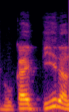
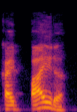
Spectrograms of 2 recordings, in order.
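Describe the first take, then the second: First: The second syllable has an 'ee' vowel. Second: The second syllable has an 'eye' vowel. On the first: "O caipira, né?" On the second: "Ou caipaira, não sei como que o pessoal tá é, pronunciando"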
